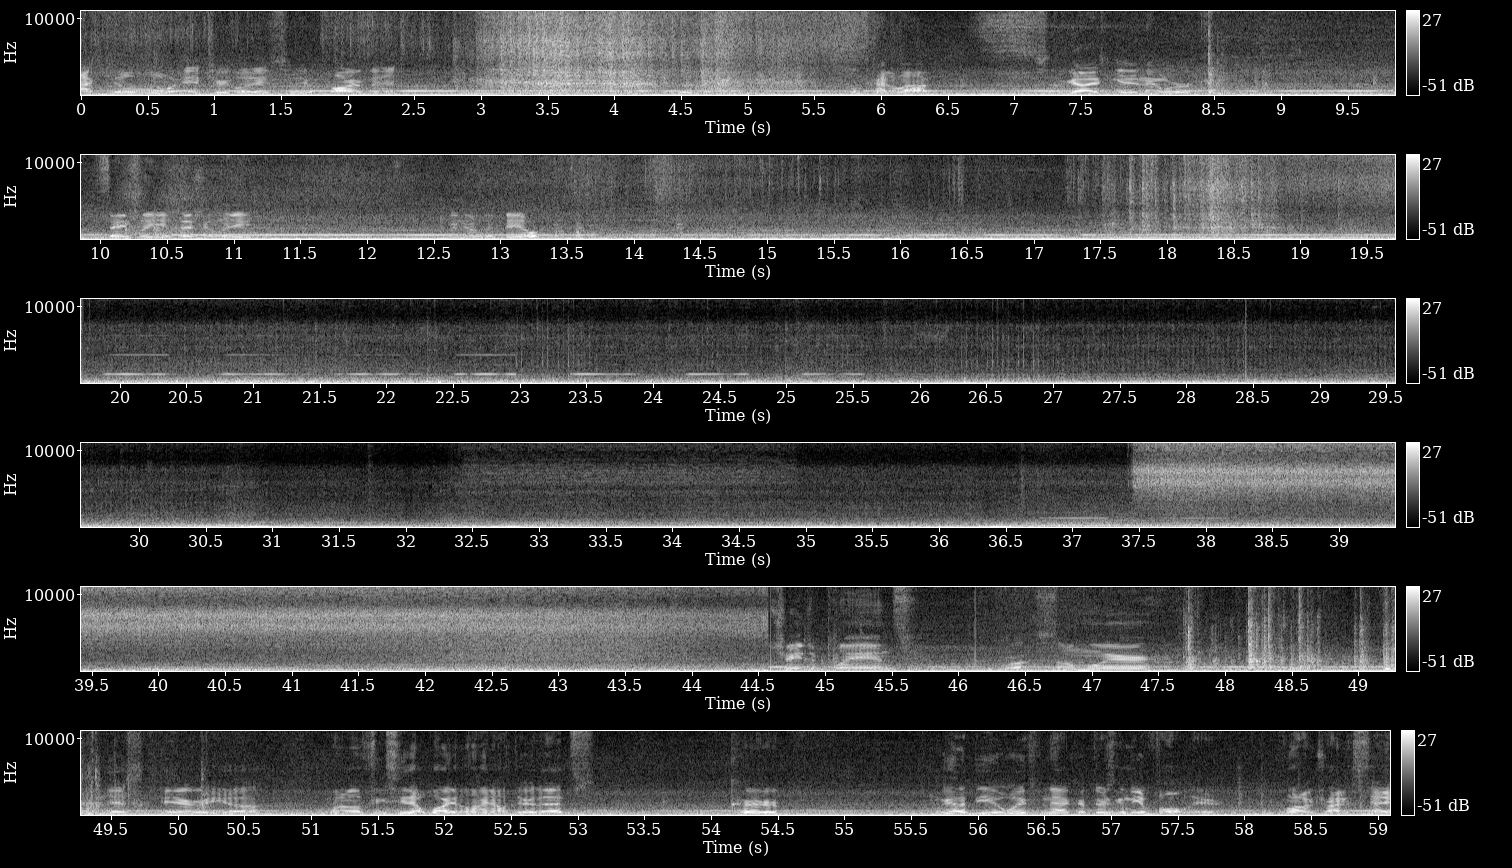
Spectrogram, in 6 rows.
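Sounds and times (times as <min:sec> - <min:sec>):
back-up alarm beeping: 0:00.0 - 0:25.7
diesel engine running: 0:00.0 - 0:59.0
steady hiss: 0:37.5 - 0:44.6.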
